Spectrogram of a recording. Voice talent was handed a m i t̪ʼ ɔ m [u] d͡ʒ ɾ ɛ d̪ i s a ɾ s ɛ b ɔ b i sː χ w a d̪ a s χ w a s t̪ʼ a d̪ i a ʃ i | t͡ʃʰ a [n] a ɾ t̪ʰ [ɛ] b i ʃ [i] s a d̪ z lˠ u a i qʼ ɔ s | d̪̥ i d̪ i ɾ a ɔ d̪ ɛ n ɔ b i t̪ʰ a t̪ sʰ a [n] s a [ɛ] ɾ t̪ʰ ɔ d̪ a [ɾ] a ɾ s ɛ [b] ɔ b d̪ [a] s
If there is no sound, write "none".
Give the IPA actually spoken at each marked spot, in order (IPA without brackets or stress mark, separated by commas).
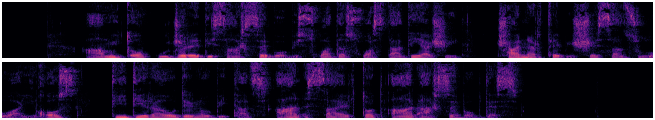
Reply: u, n, ɛ, ɛ, n, ɛ, ɾ, b, ɛ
